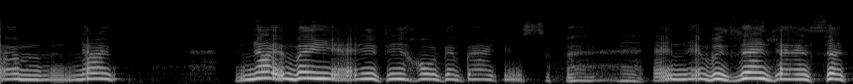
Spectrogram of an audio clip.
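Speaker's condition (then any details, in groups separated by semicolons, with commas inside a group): Cerebral palsy; from birth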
